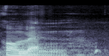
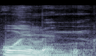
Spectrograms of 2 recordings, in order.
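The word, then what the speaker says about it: women: এটা কি বলে থাকি উইমেন, কিন্তু আমরা পড়ে আসছি কি ওম্যান। এখন আমরা বলি ওম্যান, ম্যান ওম্যান, ম্যান ওম্যান, কিন্তু আমরা এটা উইমেন। উইমেন, এটা হবে কি উইমেন।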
